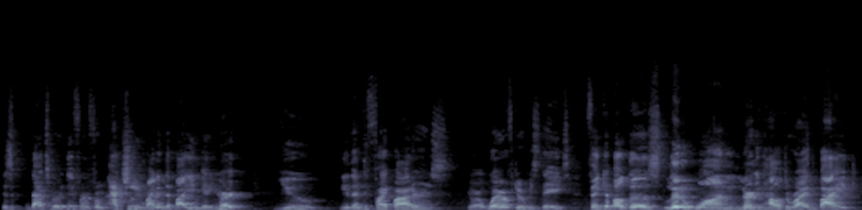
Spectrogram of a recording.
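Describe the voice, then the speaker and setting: With a camera operator filming, this man explains a language casually to camera in an echoey indoor room. He speaks on the high side at a moderate pace, animated and talkative, leaning constantly on "like" and "right?".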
